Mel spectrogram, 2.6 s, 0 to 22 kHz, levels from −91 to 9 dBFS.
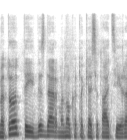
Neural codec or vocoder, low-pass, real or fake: codec, 44.1 kHz, 7.8 kbps, DAC; 14.4 kHz; fake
